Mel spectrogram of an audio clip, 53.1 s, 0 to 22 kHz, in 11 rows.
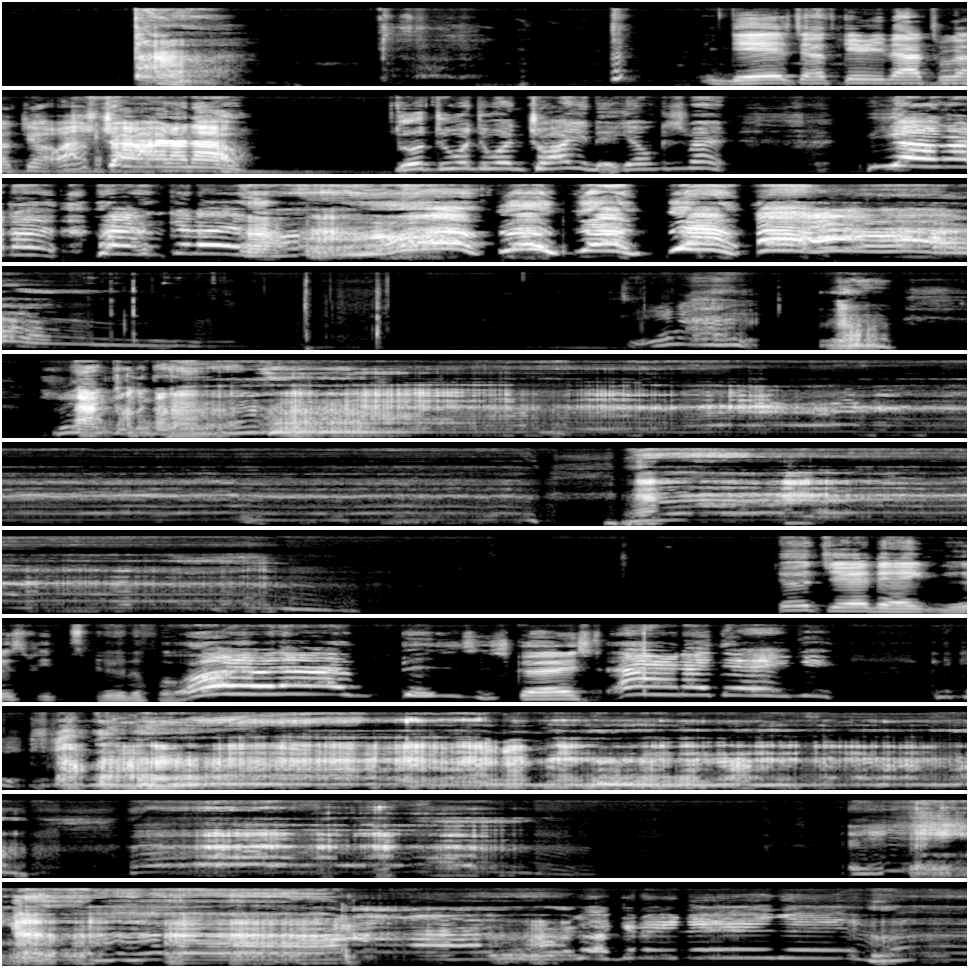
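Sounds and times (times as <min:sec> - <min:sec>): person vocalizing: 0:00.6 - 0:01.3, 0:10.7 - 0:13.4, 0:17.9 - 0:19.0, 0:19.6 - 0:30.7, 0:38.8 - 0:46.4, 0:47.7 - 0:51.4, 0:52.4 - 0:53.0
person moaning wails: 0:09.3 - 0:15.5, 0:19.7 - 0:30.7, 0:38.8 - 0:46.3, 0:47.7 - 0:51.4, 0:52.4 - 0:53.0.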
